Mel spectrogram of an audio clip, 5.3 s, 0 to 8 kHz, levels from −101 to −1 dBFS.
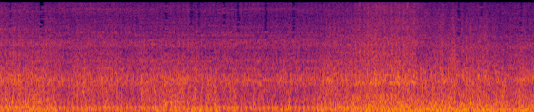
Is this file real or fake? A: fake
